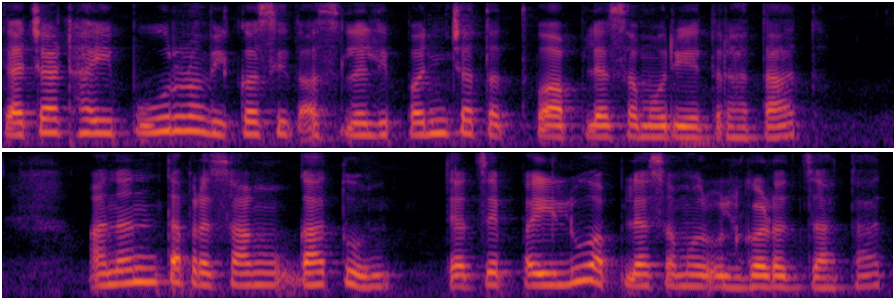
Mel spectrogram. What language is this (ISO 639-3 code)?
mar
